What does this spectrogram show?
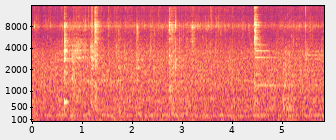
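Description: Chopped garlic, ginger and green chillies sizzling gently in oil in a metal kadai as a metal spatula stirs them, with a few sharp clicks of the spatula scraping and knocking the pan.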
